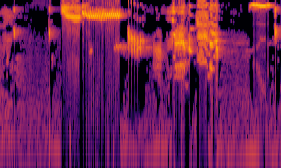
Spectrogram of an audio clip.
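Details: Asian glossy starling, called a 'devil' bird: a long shrill whistle, then rapid buzzy squeaks and chatter, closing with a clear high whistled note.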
